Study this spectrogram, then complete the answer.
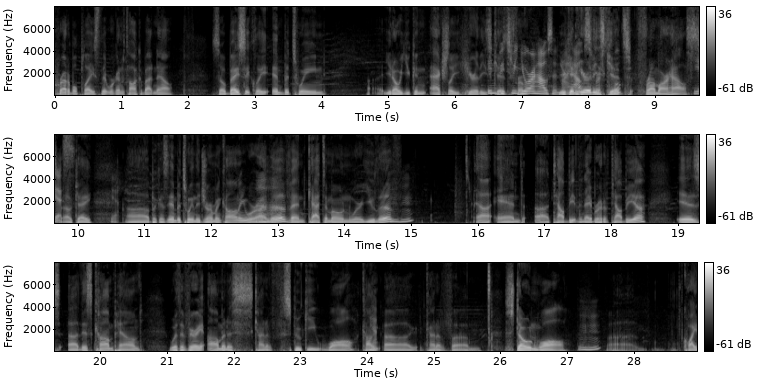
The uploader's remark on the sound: This week we record from the beautiful gardens of "Beit Hansen". Today, it has been transformed into a walled oasis in the Talbiye neighborhood of Jerusalem with an organic farm restaurant, tapas bar and academy of art.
